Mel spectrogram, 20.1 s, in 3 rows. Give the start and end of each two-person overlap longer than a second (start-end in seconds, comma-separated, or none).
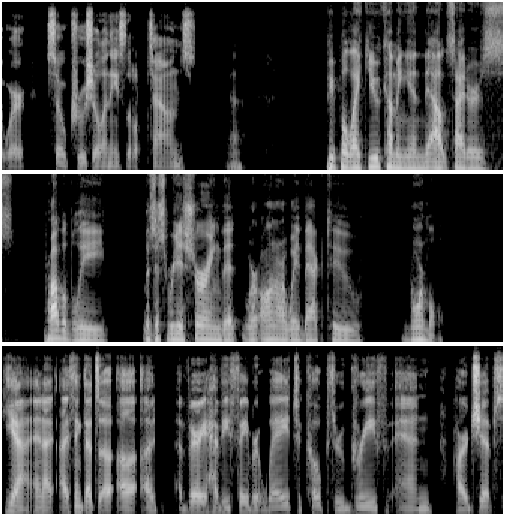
none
